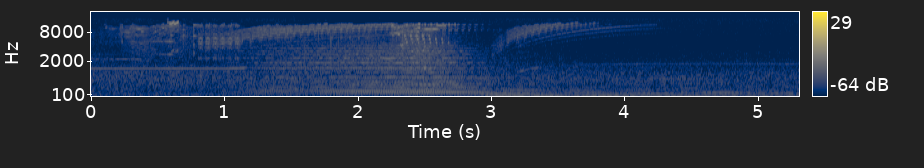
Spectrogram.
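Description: Electronic scanning tones sweep and chime.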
